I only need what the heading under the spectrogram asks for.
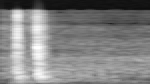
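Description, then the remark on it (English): Inside an off-road vehicle driving to work after heavy snow: two quick rattling bursts, then a faint, steady low rumble carrying on, with no one speaking. “and and so I, uh, I ended up driving to work, and so that was the the noise you heard in the background.”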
